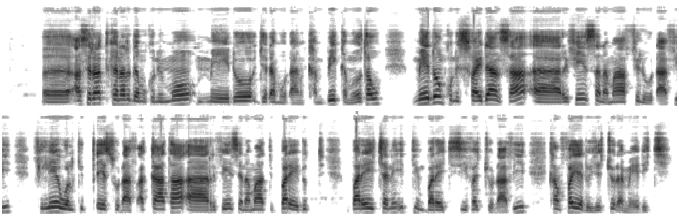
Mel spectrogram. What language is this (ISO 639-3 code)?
orm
